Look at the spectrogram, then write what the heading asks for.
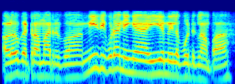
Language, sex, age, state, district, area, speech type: Tamil, male, 30-45, Tamil Nadu, Tiruchirappalli, rural, conversation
